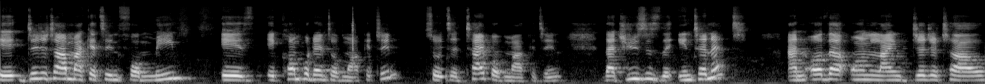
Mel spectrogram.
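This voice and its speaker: Ordinary pitch variation marks an ordinary speaking voice that proceeds at a moderate pace. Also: woman. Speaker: marketing trainer. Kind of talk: webinar lecture. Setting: live video stream from work.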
